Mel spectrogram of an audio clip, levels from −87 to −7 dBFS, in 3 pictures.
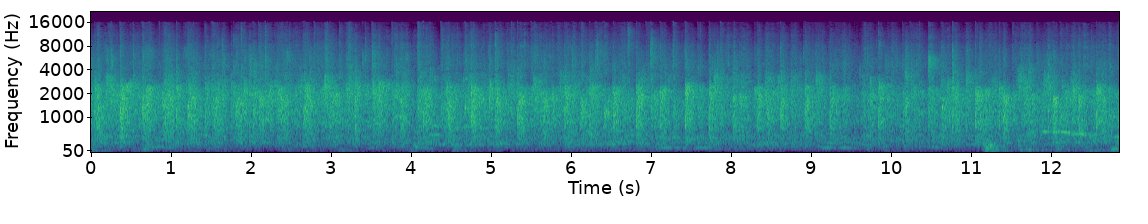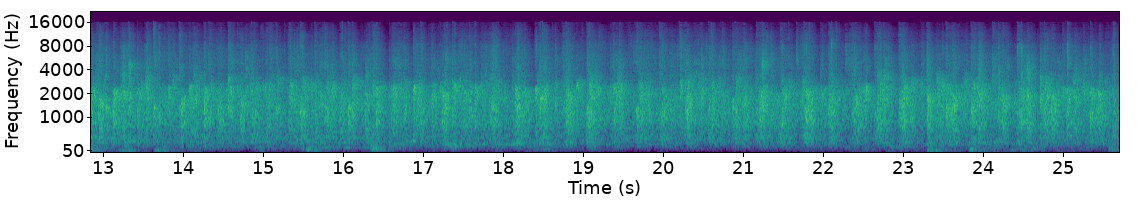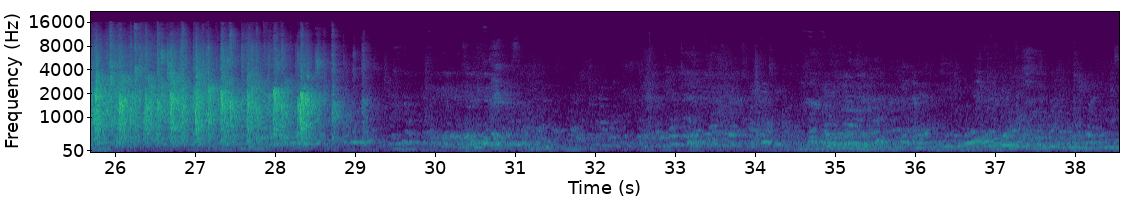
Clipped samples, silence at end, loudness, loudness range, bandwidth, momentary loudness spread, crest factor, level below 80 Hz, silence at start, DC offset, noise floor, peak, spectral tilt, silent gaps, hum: under 0.1%; 0.05 s; -28 LUFS; 5 LU; 17 kHz; 5 LU; 20 dB; -66 dBFS; 0 s; under 0.1%; -59 dBFS; -10 dBFS; -0.5 dB/octave; none; none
